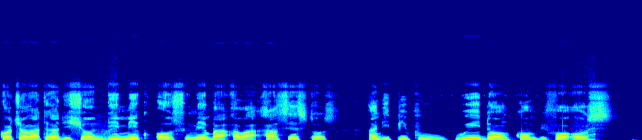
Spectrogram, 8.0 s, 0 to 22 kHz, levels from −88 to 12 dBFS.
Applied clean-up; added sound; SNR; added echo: classical method log-MMSE.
